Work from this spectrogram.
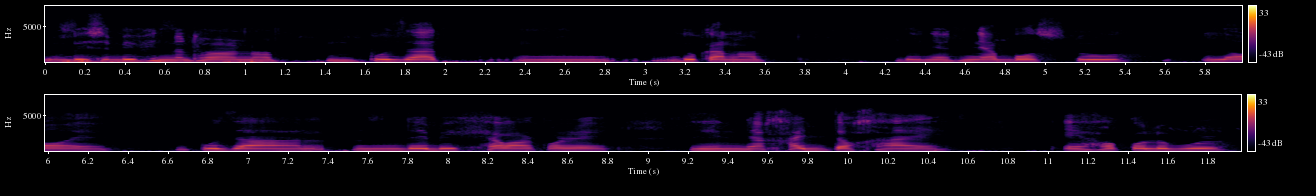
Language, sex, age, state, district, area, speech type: Assamese, female, 30-45, Assam, Golaghat, urban, spontaneous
